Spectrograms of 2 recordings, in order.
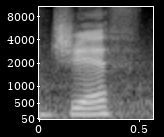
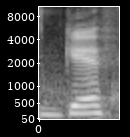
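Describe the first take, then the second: First: It starts with a soft J-like sound. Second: It starts with a hard G sound. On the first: This is the pronunciation the creator prefers. The speaker calls it wrong. "the creator of the GIF format said it should be read as a GIF" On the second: This is the pronunciation the speaker insists on. The speaker calls it right. "it has to be a hard Jeep... It's GIF until I die"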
